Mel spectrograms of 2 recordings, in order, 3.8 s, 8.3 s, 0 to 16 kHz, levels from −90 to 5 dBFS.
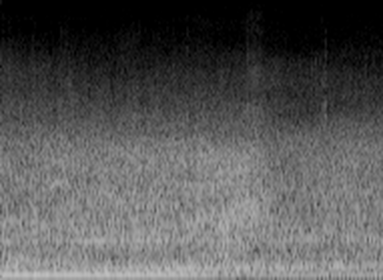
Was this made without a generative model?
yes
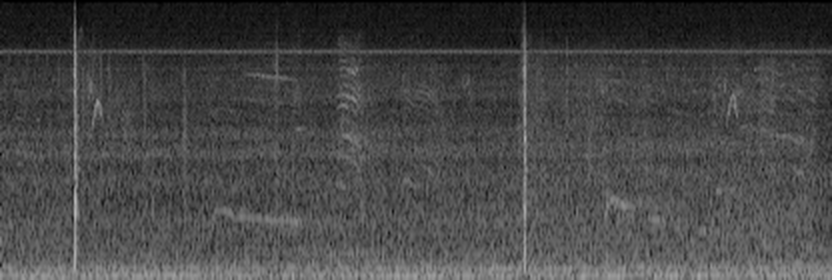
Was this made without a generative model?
no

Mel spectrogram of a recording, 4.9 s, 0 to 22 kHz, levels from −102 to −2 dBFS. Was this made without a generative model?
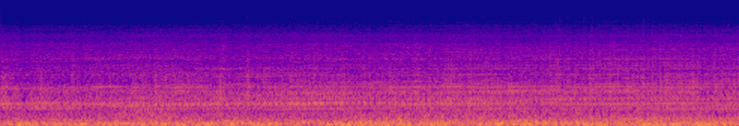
yes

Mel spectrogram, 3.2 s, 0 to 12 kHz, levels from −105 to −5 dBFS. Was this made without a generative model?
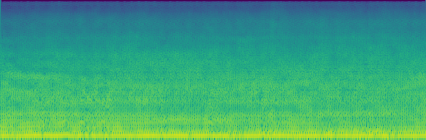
no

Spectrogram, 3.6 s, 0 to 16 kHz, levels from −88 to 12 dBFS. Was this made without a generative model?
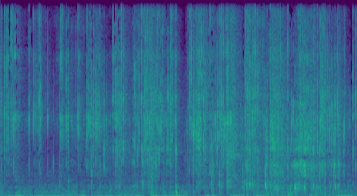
yes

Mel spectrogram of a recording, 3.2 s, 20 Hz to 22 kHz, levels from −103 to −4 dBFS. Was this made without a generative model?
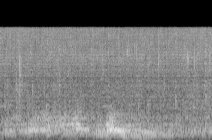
no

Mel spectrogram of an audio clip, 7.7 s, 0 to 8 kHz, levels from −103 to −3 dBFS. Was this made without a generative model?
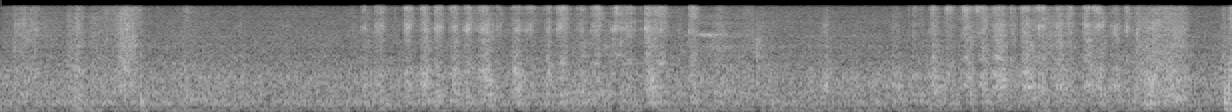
no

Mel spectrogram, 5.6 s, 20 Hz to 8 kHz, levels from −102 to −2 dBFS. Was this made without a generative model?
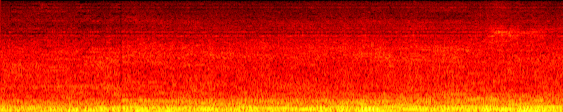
no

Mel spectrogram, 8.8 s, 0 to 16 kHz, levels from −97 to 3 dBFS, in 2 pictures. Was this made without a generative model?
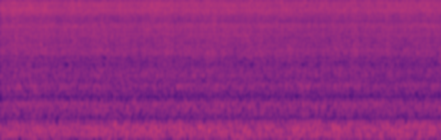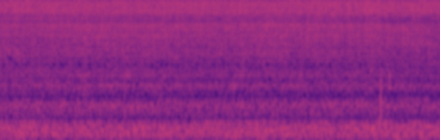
yes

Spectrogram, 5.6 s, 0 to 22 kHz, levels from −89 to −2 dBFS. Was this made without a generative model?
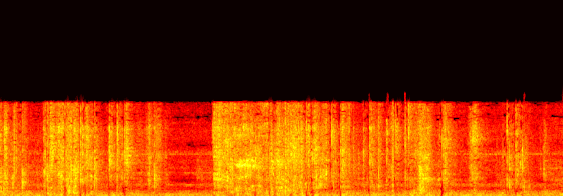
yes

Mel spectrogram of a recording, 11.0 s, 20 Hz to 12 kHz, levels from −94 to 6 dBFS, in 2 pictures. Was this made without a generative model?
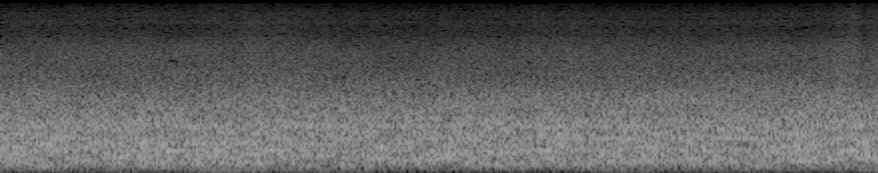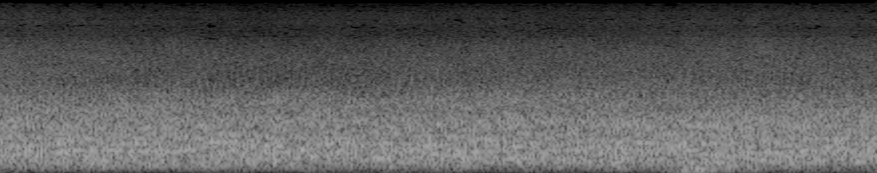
no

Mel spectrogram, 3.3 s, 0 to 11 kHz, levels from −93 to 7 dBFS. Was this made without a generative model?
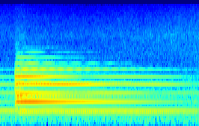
yes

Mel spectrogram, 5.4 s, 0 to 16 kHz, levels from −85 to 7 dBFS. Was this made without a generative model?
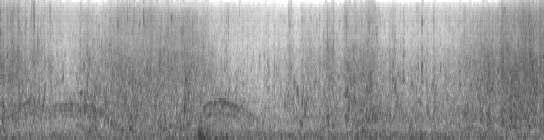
no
